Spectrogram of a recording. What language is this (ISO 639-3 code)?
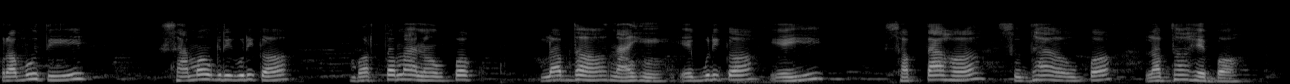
ori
